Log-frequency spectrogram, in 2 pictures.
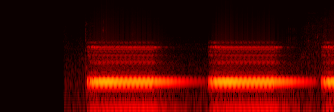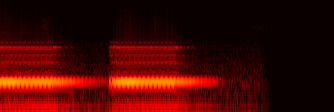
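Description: Electronic countdown-timer alarm sounding four identical tones, each about a second long and about a second and a half apart, marking the end of the timed session.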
